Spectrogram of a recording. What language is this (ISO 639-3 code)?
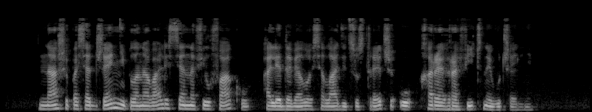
bel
